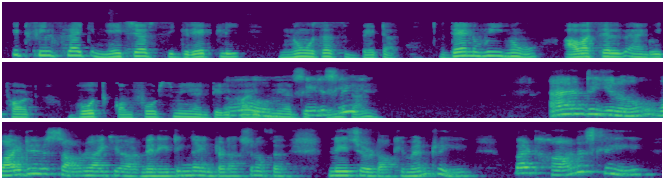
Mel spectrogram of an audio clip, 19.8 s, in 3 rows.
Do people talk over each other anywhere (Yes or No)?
Yes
